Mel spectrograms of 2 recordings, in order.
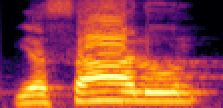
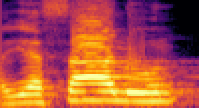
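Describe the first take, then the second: The two takes are said the same way.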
